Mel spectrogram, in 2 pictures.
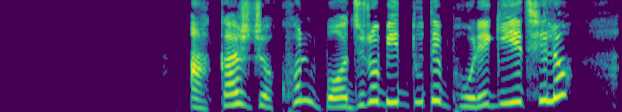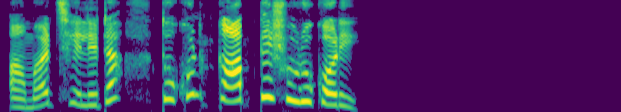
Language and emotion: Bengali, fearful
